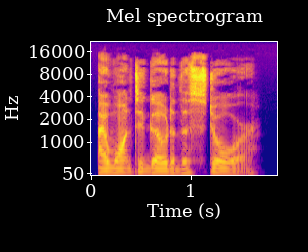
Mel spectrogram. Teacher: In this sentence, want and store are stressed and the other words are said quickly and softly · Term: Sentence stress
